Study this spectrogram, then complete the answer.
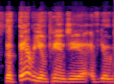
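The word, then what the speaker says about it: Pangaea: Hey, first first of all, first of all, the crazy thing is is pronounced pangia.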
